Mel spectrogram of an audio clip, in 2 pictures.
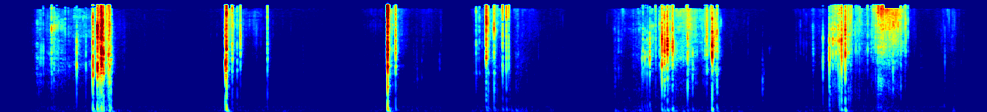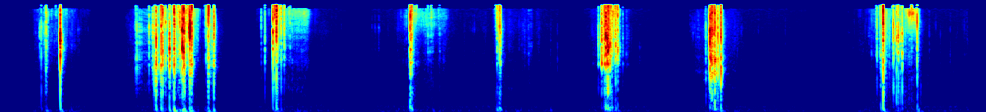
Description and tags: Just a broken celery. Please write in the comments where you used this sound. Thanks!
